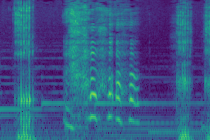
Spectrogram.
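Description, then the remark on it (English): A human voice imitates a pig oinking: one short grunt, a longer wavering squeal-like stretch, then two quick grunts close together, all loud. “Oink.”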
